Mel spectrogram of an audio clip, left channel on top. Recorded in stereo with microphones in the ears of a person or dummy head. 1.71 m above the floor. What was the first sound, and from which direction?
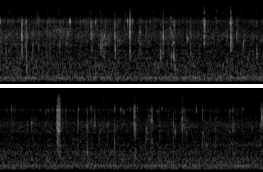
Only background noise.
